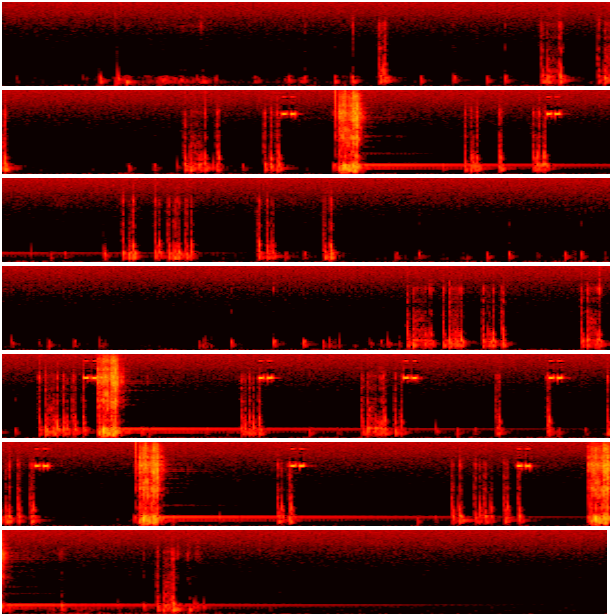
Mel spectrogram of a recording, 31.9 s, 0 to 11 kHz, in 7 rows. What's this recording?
Nikon Telezoom working
The noise of 300 mm lens motor when seeking focus. Mixed with noise when the digital camera's (SLR) reflex mirror is lifting/closing every time the camera trigger is depressed.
